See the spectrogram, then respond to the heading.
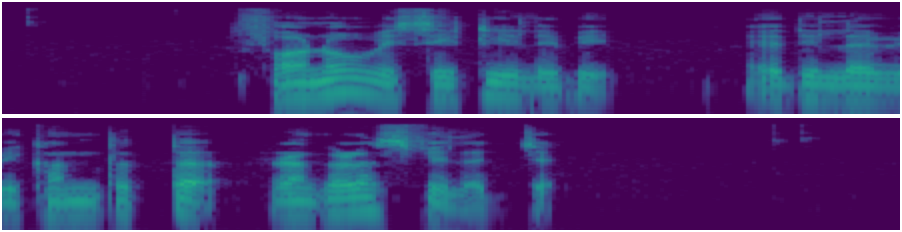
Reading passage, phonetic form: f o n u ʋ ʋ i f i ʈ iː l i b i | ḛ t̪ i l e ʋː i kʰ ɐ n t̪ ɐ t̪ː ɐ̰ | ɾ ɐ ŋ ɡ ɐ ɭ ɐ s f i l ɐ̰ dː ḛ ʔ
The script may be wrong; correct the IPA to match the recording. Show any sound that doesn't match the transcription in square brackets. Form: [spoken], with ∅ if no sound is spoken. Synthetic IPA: f o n u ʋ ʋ i [s] i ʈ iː l i b i | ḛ [d̪] i l e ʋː i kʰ ɐ n t̪ ɐ t̪ː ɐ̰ | ɾ ɐ ŋ ɡ ɐ ɭ ɐ s f i l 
